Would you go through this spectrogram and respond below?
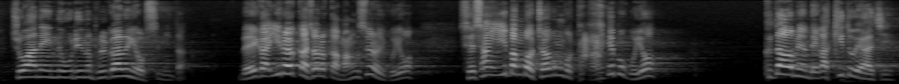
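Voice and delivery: high, loud pulpit exhortation; forceful preaching. Acted. Preacher warning believers not to pray last, forceful. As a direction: build with insistence phrase by phrase.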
